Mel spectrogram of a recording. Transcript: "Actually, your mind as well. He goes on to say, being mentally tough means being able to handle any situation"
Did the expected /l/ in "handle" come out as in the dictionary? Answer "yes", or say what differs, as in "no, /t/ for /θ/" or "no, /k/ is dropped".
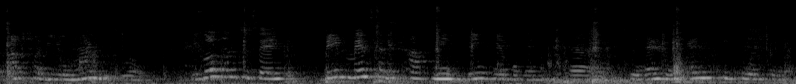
no, /n/ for /l/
